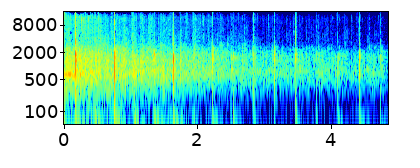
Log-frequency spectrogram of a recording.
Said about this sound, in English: So I'd like you all to agree with me. And again, let's applaud this.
